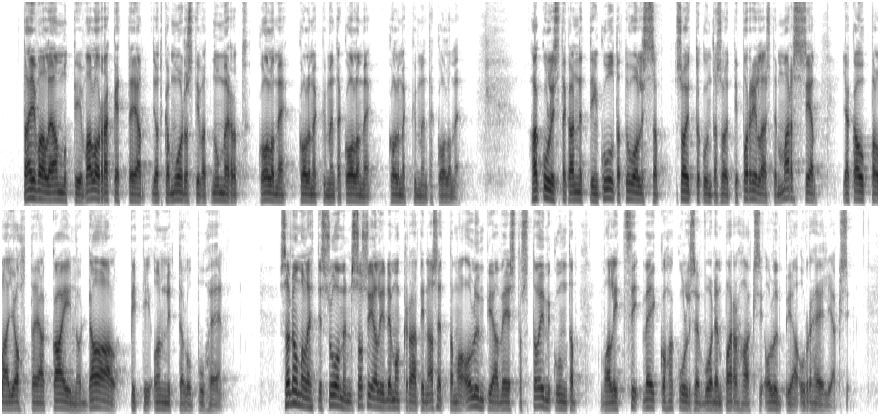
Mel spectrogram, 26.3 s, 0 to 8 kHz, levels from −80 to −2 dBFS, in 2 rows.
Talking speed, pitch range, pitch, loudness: 75 wpm, 90-110 Hz, 95 Hz, -20 LUFS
